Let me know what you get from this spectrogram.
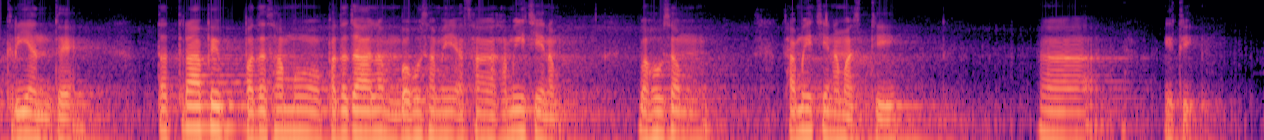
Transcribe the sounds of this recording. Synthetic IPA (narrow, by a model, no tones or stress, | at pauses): kɾijɐnt̪e | t̪ɐt̪ɾaːpipɐd̪ɐsɐmupɐd̪ɐd͡ʒaːlɐmbɐɦusɐmiɐsɐmiːt͡ʃinɐmbɐɦusɐmsɐmiːt͡ʃinɐmɐst̪i | it̪i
